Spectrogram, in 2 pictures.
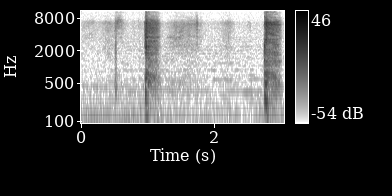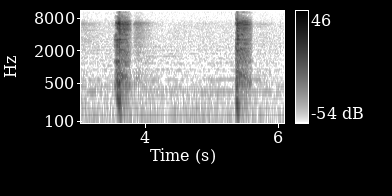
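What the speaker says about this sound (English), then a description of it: "Can't shake this cough." Four harsh, separate coughs from one person, close and loud, spaced a second or two apart over quiet background hum.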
